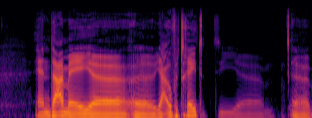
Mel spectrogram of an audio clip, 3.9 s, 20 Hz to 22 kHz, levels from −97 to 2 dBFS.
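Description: A digital gain change was likely applied without a ramp at 2.52 s, just after "ja overtreedt". This is a sudden gain jump: the speech and its background noise drop together by about 20 dB in a single step, staying low until 3.52 s.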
